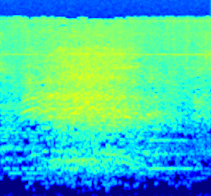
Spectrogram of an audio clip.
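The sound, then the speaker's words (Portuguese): Several voices join in a drawn-out, wavering imitation of a sheep's bleat, a single sustained 'baa' lasting about two seconds, fairly loud, with no other talk. “Essa ovelha, ela faz o quê? Não, o, o som dela, como que ela faz?”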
